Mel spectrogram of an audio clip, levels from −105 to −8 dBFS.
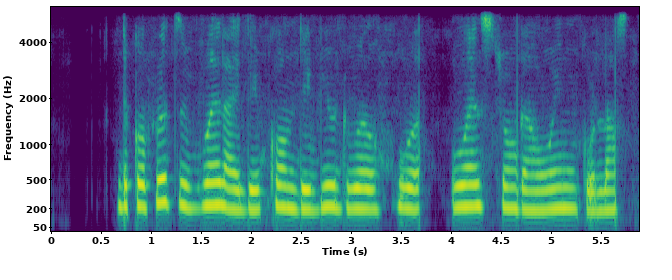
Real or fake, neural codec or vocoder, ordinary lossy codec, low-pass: fake; codec, 16 kHz, 4.8 kbps, FACodec; none; 5.4 kHz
